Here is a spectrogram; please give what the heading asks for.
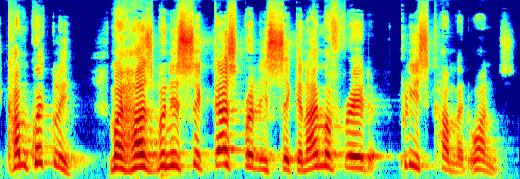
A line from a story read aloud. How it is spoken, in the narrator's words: she cried, her voice filled with anguish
